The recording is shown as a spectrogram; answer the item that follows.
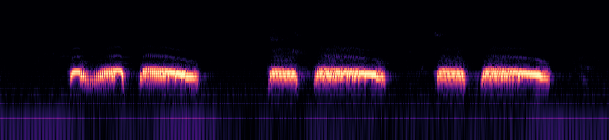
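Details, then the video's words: Spotted dove kept as a decoy bird, calling to lure wild doves: three low, mellow cooing phrases, each a short coo followed by a longer drawn-out coo, spaced about every one and a half seconds, with a quiet background. "tiếng cu gáy/ Chim Cu Mồi Thúc Gù Gáy Gọi Đủ Bài Kích Bổi Hiệu Quả"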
